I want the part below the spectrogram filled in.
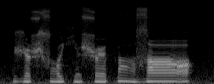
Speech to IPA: ʒ œ ʂ s ɔ̤ ʊ̯ ç e̤ ʂ ø θ ɽ ɑ̤ z ɑ

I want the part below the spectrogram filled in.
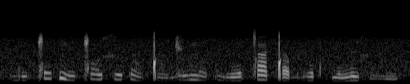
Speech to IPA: d ṳ˨ ǁ e̤˦ p n e̤˨ ǁ ɔ̤˦ ɕ e̤˦ p a̤˨ ǃ a̤˨ ɖ͡ʐ ṳ˦ n ɔ̤˨˦ p ɡʱ ɨ˨˦ ə̯ ǀ a˦ ǃ ɐ˨˦ b ɡʱ ɘ˦ t k i˨ n ɨ˦ ɕ e̤˨ j

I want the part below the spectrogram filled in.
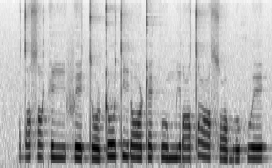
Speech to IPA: dˤ u sˤ e k iː f e t o ʈ o t i ɾ ɔː ʈ ɛ k u m i ɾ ɔ tˤ iː sˤ o ɡʷ i xʷ e

